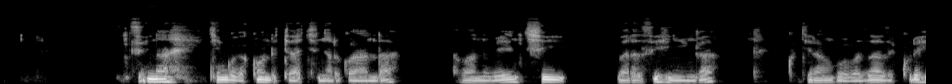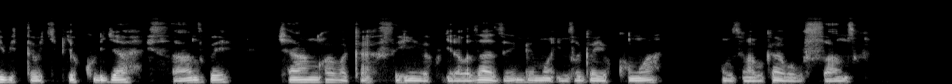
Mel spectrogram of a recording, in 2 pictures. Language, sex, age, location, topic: Kinyarwanda, male, 18-24, Huye, agriculture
